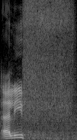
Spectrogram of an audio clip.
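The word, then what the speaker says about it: ألف: আসুন প্রথম থেকে আলিফ আলিফ শেষে কি আছে? ফা সাকিন ফাতেহামস এবং রখাওয়া আওয়াজ এবং বাতাস জারি।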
